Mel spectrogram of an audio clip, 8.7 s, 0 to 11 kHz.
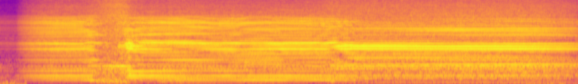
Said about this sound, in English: we're going to take care of roughing with the shear hog, running it at 5140 RPM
